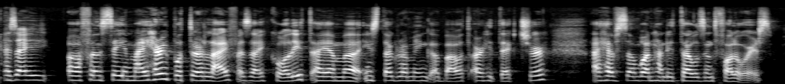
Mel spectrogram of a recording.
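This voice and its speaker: A woman's voice: medium pitch, steady tone. Woman giving a formal speech. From Romania. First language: Hungarian. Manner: reads from a prepared text, measured and formal. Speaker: panel speaker. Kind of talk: prepared policy speech at a panel.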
